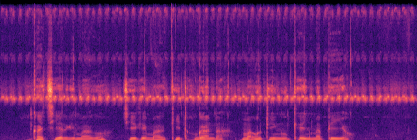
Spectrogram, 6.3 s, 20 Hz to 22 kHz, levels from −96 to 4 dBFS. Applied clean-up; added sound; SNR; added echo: none; none; none; none.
